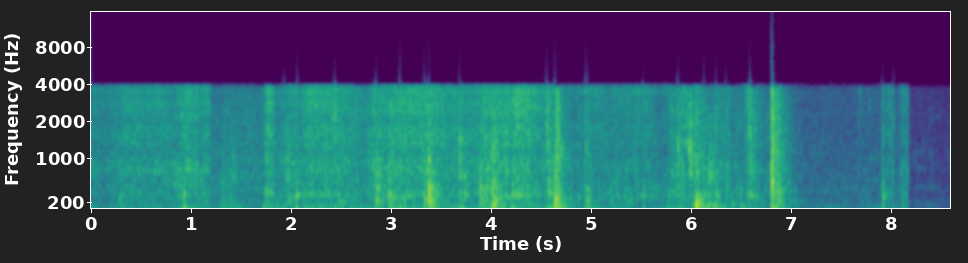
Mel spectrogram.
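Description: A laptop being handled on a wooden tabletop close to the microphone: rustling with a string of knocks and bumps as it is set down and moved, and a sharp click near the end as it is opened, after which it goes much quieter.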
